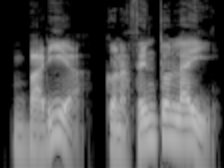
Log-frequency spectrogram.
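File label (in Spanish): "varía", Spanish; mekanta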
